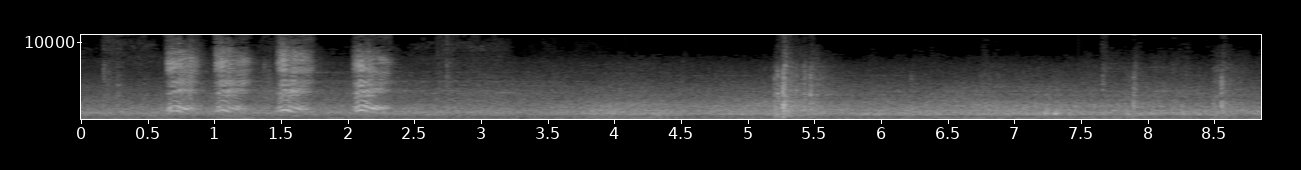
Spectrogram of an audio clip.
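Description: A bird calling four times in quick succession, about half a second apart, harsh and noisy, over a steady low outdoor rumble.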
